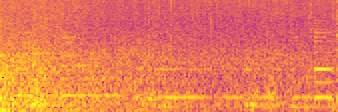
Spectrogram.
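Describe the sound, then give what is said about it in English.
Steady rain pours down with a deep, continuous rumble of thunder rolling beneath it, a dense stormy wash on a dark and stormy night, filling the whole short stretch with no voices. “For our grand finale, we have a ghost story set amongst crumbling Greek ruins on a dark and stormy night.”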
